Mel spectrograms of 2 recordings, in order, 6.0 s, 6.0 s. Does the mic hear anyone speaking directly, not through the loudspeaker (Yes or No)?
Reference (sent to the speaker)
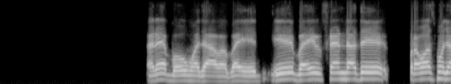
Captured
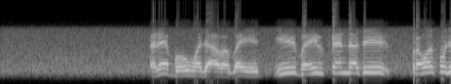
No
